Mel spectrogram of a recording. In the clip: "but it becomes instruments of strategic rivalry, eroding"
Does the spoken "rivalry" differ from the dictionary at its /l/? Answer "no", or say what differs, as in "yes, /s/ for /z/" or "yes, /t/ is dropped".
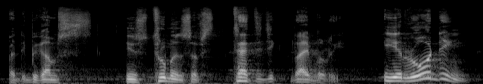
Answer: yes, /l/ is dropped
